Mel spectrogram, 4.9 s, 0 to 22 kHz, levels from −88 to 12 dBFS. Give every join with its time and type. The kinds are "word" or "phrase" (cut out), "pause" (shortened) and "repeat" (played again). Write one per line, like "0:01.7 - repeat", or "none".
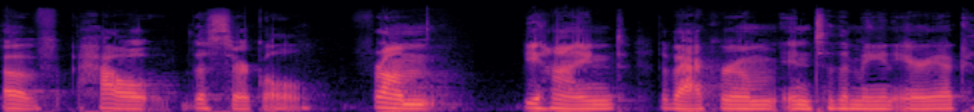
0:01.6 - word
0:03.2 - pause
